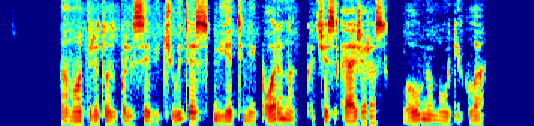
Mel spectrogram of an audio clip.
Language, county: Lithuanian, Klaipėda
